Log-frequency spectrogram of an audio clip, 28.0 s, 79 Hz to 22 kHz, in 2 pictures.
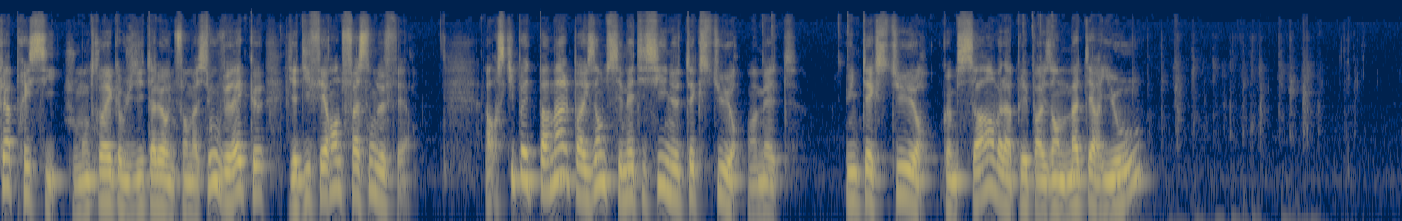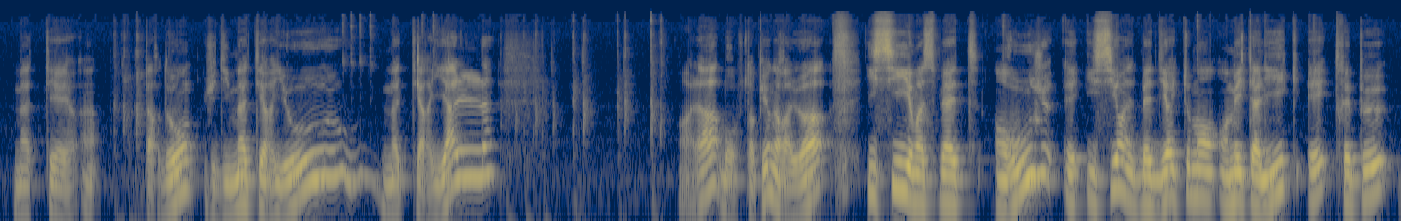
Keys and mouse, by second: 1.0 shift+middle click, 1.6 middle click, 2.4-2.8 shift+middle drag, 4.8-6.4 middle drag, 7.6 click, 8.4 click, 10.2 click, 10.5 click, 15.3 BackSpace, 17.6 click, 19.3 BackSpace, 19.8 BackSpace, 25.2 click, 27.2-28.0 drag.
